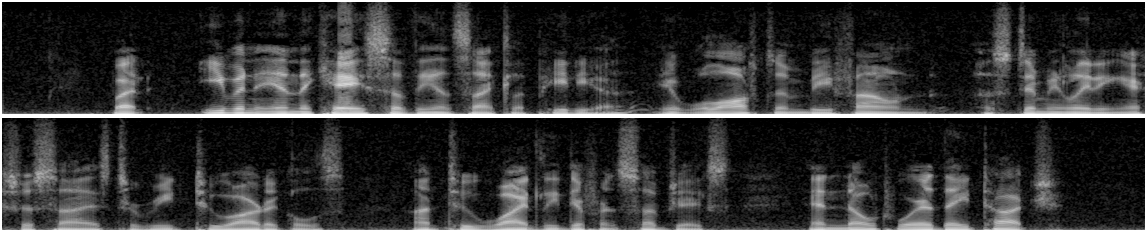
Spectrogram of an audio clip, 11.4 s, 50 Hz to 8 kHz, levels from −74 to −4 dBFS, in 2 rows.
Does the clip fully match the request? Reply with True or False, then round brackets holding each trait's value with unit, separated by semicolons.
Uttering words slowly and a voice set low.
False (155 wpm; 100 Hz)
